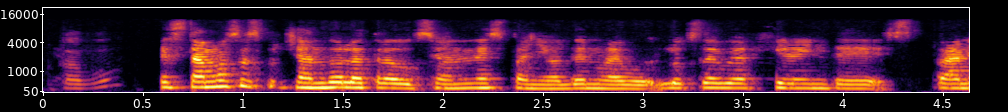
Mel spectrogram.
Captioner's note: speaking in Spanish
